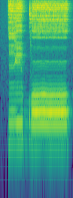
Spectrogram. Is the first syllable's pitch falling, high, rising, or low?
high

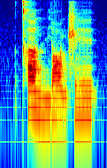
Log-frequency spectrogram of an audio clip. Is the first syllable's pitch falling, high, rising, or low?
falling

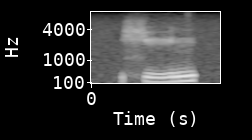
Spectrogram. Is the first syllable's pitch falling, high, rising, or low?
rising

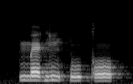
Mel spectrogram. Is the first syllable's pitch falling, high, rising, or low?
high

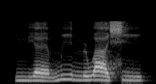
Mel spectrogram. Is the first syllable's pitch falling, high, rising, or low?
low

